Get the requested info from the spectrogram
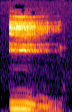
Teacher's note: when I make that vowel sound my lips are very spread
